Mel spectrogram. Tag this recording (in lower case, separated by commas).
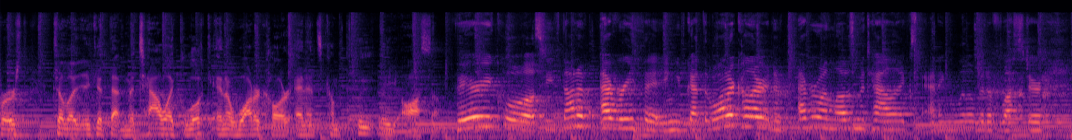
music, speech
